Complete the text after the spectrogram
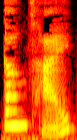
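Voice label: "gang1cai2", Mandarin Chinese; 刚才; たったいま～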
